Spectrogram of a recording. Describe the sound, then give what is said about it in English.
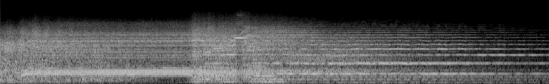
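A loud, sustained train whistle blows steadily for several seconds with a harmonic, chord-like tone, swelling briefly midway with a burst of steam before slowly fading. “Train. I don't want to get back on that train.”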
